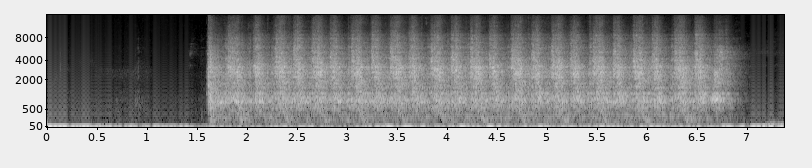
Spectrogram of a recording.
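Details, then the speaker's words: VW Scirocco Mk2 Tropic, suspect fuel pump removed, fuel fed by syringe directly into the engine: engine catches quickly and runs with a steady, even pulse for several seconds before cutting. Engine starts and runs. "so what we've done is we put a syringe with some fuel directly in the car so James want spin it [Music] over it's alive"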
